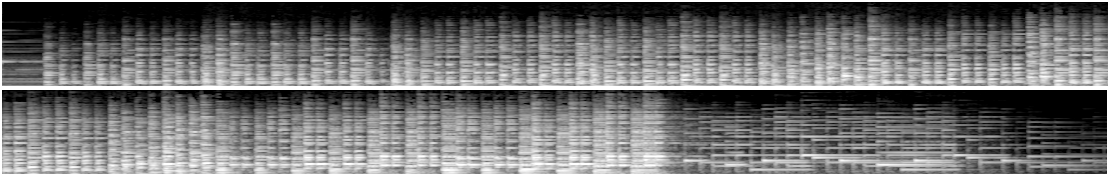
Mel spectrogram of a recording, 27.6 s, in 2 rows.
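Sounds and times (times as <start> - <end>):
solo piano intermezzo: 0.0 - 27.6.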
